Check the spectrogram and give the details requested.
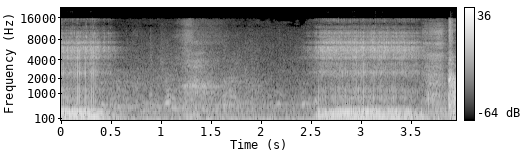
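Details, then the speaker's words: Cat snoring: two rough, low rumbling breaths with a quiet pause between them. "Коль ты ты Что храпишь Что ли"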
